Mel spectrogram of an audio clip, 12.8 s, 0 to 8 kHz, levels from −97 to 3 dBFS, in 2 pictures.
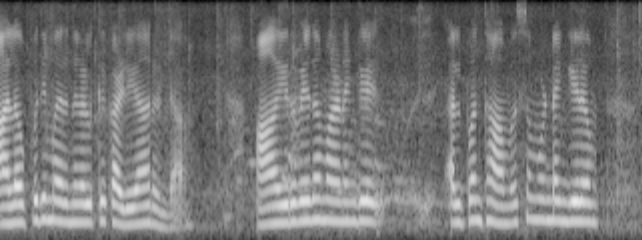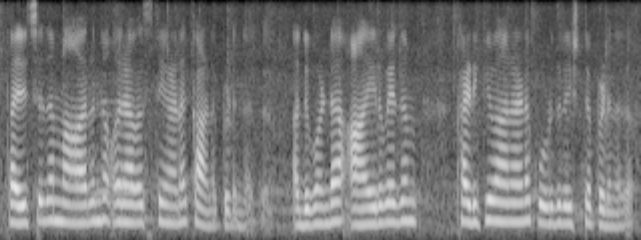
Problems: constant background noise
